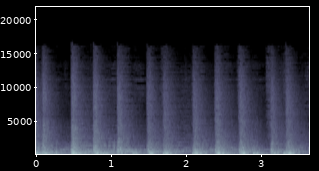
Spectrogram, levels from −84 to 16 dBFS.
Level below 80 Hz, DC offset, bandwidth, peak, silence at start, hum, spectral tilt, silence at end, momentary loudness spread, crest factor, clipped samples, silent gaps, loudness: -34 dBFS; under 0.1%; 16.5 kHz; -4 dBFS; 0 s; none; -5 dB/octave; 0 s; 5 LU; 20 dB; under 0.1%; none; -25 LUFS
